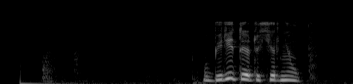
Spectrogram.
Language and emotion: Russian, angry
